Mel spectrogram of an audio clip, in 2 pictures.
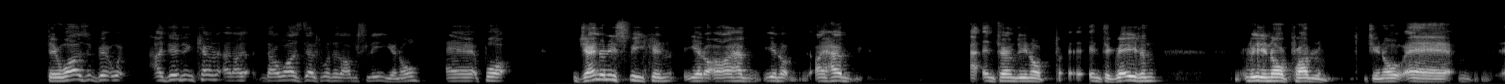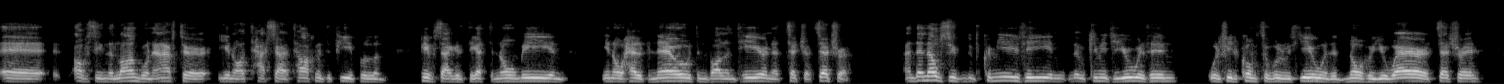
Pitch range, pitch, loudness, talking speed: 145-180 Hz, 160 Hz, -22 LUFS, 185 wpm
